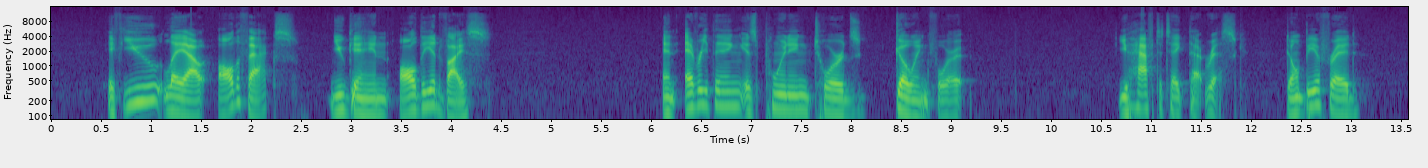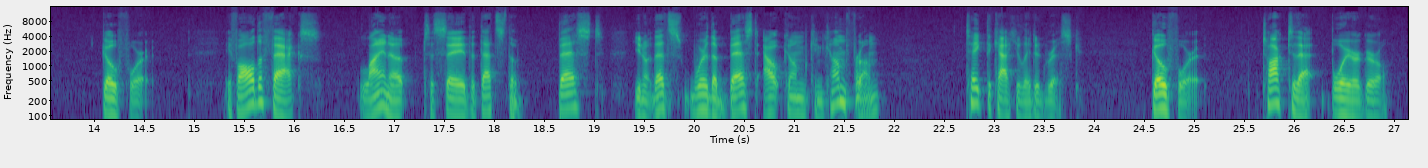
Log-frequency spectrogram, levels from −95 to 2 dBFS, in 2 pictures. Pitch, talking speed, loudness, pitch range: 125 Hz, 150 wpm, -24 LUFS, 110-145 Hz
